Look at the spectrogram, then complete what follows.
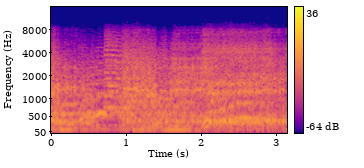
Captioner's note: snarling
